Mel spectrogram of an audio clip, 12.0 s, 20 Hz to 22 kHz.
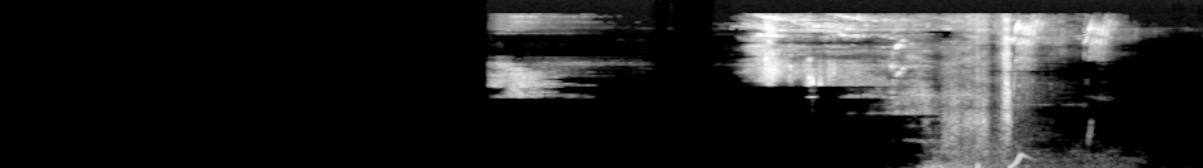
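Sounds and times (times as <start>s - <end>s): whoosh with low rumble: 9.3s - 10.3s.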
